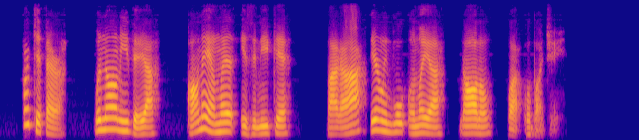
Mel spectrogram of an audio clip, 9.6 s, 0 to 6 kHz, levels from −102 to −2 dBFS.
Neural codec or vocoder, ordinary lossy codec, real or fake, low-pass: codec, 16 kHz, 0.5 kbps, FunCodec, trained on LibriTTS, 25 frames a second; none; fake; 5.4 kHz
